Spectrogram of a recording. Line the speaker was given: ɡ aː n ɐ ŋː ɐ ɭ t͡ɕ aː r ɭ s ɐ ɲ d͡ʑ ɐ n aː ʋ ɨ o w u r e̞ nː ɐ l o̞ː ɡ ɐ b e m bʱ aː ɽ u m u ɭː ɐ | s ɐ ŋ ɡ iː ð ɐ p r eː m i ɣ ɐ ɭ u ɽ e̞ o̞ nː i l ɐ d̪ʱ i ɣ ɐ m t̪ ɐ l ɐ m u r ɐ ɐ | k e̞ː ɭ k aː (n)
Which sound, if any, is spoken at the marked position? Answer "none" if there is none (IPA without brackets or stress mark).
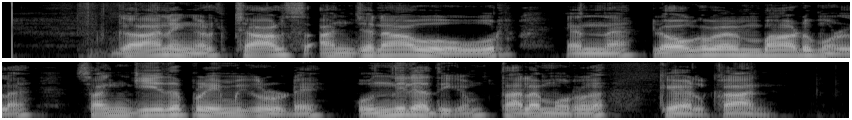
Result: n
